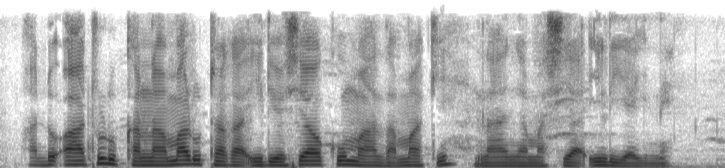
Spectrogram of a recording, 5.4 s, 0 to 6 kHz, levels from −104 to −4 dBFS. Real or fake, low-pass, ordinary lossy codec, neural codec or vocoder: real; 5.4 kHz; AAC, 32 kbps; none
